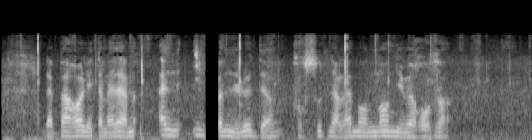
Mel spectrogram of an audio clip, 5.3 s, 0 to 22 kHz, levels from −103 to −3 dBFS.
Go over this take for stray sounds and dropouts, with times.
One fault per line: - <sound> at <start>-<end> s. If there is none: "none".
- dropout at 2.1-2.2 s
